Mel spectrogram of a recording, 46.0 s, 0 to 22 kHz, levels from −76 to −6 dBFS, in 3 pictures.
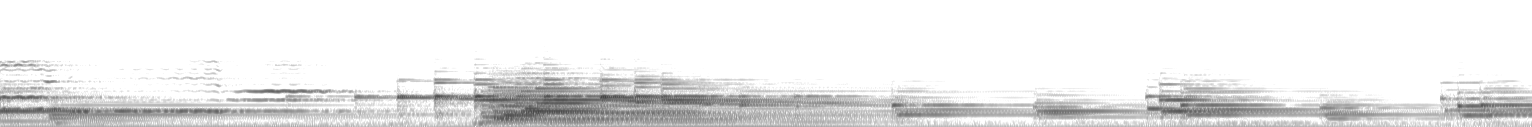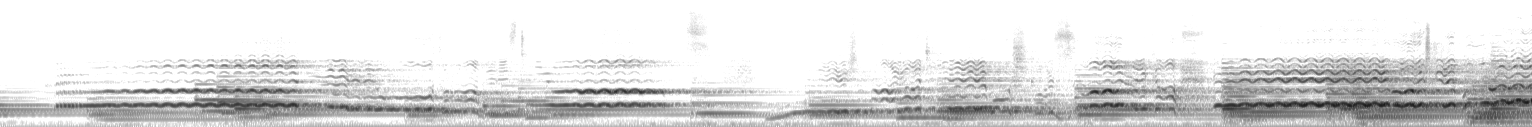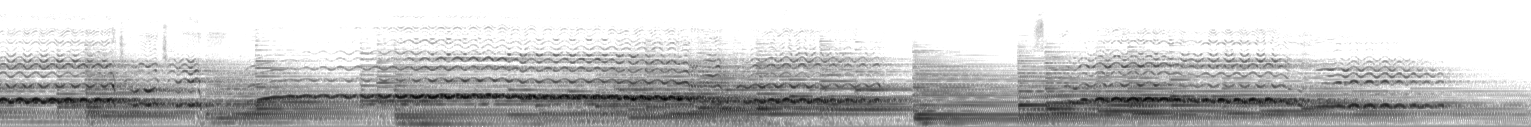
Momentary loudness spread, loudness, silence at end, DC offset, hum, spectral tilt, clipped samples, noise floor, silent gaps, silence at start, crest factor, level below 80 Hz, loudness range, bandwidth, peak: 25 LU; -20 LUFS; 0.05 s; under 0.1%; none; -5 dB/octave; under 0.1%; -56 dBFS; none; 0 s; 22 dB; -54 dBFS; 24 LU; 10.5 kHz; -2 dBFS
